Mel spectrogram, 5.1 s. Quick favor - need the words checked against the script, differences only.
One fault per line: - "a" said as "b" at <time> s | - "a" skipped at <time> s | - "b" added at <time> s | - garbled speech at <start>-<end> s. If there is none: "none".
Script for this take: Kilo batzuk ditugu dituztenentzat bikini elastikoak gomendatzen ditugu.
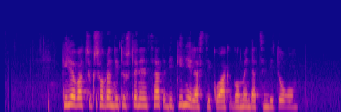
- "ditugu" said as "sobran" at 1.5 s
